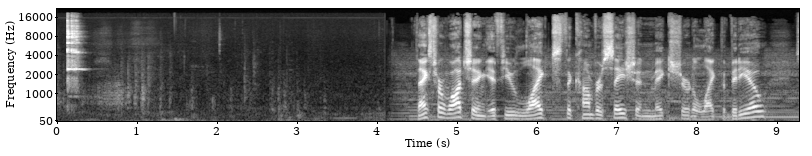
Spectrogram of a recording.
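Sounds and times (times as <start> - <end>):
beer glasses clinking in a toast: 0.0 - 0.6
faint clatter: 0.0 - 4.1
speech: 4.5 - 9.2.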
